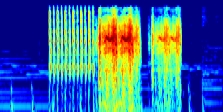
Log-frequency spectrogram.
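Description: Camera shutter sound effect over soft background music: a rapid run of about a dozen shutter clicks lasting about a second, then two longer, louder mechanical sounds, the first the loudest.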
